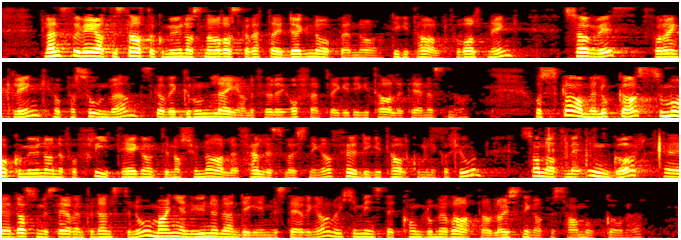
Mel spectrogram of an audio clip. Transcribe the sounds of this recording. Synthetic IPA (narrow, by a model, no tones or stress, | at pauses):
ʋɛnst̪ɾəʋeːɑt̪ɪst̪ɑːt̪ɔkʰʊmʉːnɑsnɑːɾəɾəskɑd̪ɛt̪ːɑæɪd̪œɡnoːpənɔd̪̥ɪɡɪt̪ʰɑːlfɔɾʋɑlt̪nɪŋ | sœɾʋɪsfɔɾɛŋklɪŋɔpʰæsuːnʋænskɑʋæːɡɾʉnlɛɡɑnd̪əfɔd̪æɪɔfənt̪ʰlɪɡəd̪ɪɡɪt̪ʰɑːlət̪ʰeːnəst̪n̩ə | ɔskɑmɛlʊkːɑssɔmɔkʰʊmʉːnɑnəfoːfɾiːt̪ʰɪlɡɑŋt̪ʰɪlnɑʂʊnɑːləfɛlːəslœʏsnɪŋɑɾfœd̪ɪɡɪt̪ʰɑːlkʰʊmʉnɪkɑʂuːn | sɔnːɑt̪mɛʔʉŋɡoːɾd̪ɛsɔmɛsæːəɾɛnt̪ʰɛnd̪ɛnst̪ʰɪlnuːmɑŋːənʉːnœd̪ʋɛnd̪ɪɡəɪnʋɛst̪eːɾɪŋɑɾɔɪçːəmɪnst̪æɪt̪kʰʊŋɡlʊməɾɑːt̪ɑlœʏsnɪŋɑɾfɔsɑməʊpɡoːʋəɾ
